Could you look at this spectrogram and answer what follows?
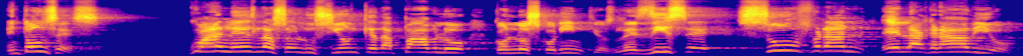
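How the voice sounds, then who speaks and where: A male pastor preaches in a very high, piercing, bright voice. His talk is conversational and lively, and a long hall reverb trails each phrase. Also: takes it slowly. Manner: conversational and animated, addressing listeners as "hermano". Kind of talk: sermon.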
